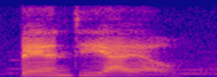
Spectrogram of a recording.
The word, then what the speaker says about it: Bandil: Bandil. R. 59. Kan is pronounced aloud. Dil is pronounced with a low voice. 60. Ban is pronounced aloud. Dil is pronounced with a low voice.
